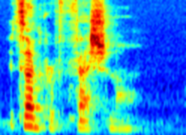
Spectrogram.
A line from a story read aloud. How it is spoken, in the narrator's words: Arthur muttered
